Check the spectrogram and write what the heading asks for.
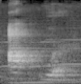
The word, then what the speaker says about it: hour: Jam itu kan tulisannya hour, pakai h. Nah, meskipun dia penulisannya pakai h, cuman kan pengucapannya hour, diawali bunyi vowel yaitu a. Makanya kalau misalnya kita mau tambah kita nggak boleh hour gitu, nggak boleh, karena dia bacanya a, seharusnya an hour.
